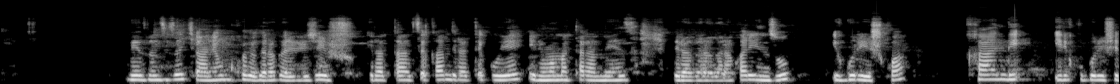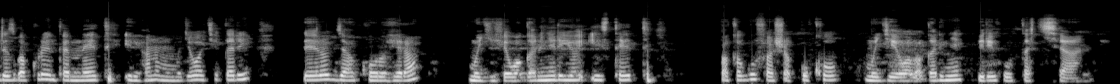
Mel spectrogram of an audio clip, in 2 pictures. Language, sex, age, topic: Kinyarwanda, female, 18-24, finance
